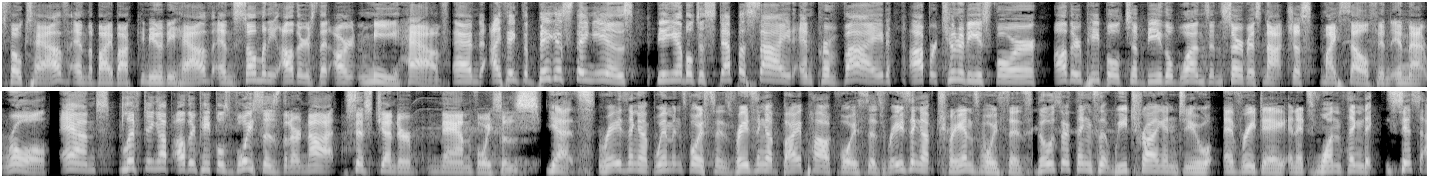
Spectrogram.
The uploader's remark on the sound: We were invited to record live at Trans Day of Visibility in Duluth on March 31, 2023.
